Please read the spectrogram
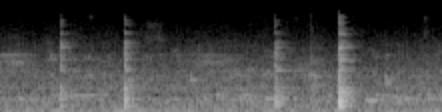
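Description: Coloured water poured from a glass measuring jug into a drinking glass, with several sharp glass clinks as glass touches glass, the loudest near the end.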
